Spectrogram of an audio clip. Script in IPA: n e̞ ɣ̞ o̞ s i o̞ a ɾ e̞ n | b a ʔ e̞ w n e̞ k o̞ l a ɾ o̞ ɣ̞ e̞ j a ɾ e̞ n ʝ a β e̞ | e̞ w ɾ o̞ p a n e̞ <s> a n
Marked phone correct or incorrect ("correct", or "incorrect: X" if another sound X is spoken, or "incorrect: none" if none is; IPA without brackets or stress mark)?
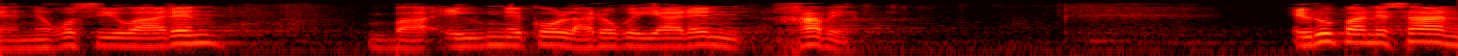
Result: correct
